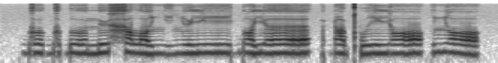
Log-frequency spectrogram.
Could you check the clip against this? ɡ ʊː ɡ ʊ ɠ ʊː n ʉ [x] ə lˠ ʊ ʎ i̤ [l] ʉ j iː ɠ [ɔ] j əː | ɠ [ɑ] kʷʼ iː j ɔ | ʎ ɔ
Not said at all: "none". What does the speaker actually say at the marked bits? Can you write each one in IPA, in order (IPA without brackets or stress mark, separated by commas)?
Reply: x, ʎ, ɔ, ɑ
